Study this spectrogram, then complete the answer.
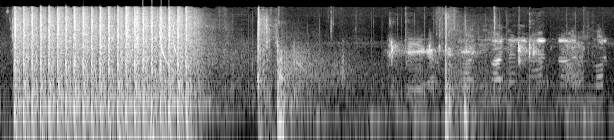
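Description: Rapid automatic gunfire in the military shooter Squad, a loud dense burst of shots for about two seconds, followed by scattered single shots and distant impacts with voices murmuring over the tail.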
